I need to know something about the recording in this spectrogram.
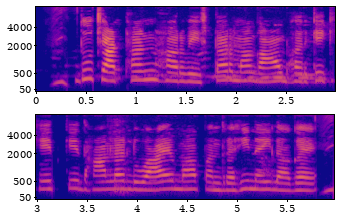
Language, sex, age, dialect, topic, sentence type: Chhattisgarhi, female, 25-30, Western/Budati/Khatahi, agriculture, statement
